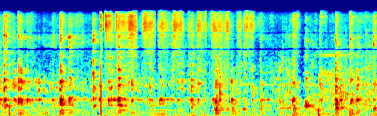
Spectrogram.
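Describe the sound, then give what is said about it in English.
Whisk beating batter in a bowl, a faint, rapid scraping and clicking that continues with an uneven rhythm as clumps are worked out. “and I'm just kind of whisking it around, using my whisk to feel parts that feel like a little bit clumpy, so I get to them all.”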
